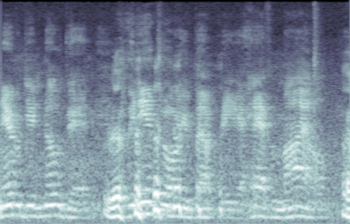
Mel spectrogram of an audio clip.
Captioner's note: chuckling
